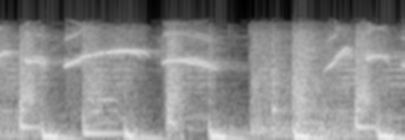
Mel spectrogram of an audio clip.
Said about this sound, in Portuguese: Eu quero ouvir o assobio dos homens.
